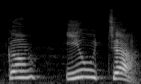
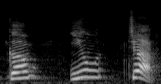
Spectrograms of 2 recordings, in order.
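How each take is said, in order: The two takes are said the same way.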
